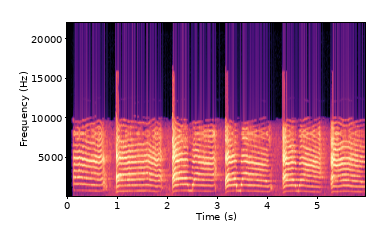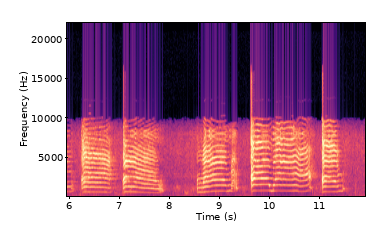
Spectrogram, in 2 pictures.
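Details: Dog whose voice closely resembles calling out a person's name; eleven tonal, yelping calls over twelve seconds, about one per second, each rising then sliding downward, some in quick pairs, with a clean quiet background.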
